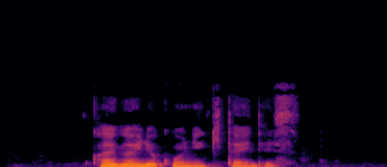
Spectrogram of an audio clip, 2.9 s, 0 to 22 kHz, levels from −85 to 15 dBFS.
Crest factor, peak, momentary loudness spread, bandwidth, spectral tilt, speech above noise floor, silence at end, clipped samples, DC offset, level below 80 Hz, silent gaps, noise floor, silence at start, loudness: 16 dB; -4 dBFS; 16 LU; 9.6 kHz; -6.5 dB/octave; 47 dB; 0.75 s; under 0.1%; under 0.1%; -64 dBFS; none; -66 dBFS; 0.75 s; -19 LUFS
